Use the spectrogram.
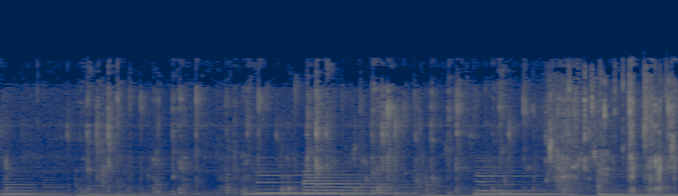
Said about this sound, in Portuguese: Tenho que beber água porque já estou a falar há algum tempo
